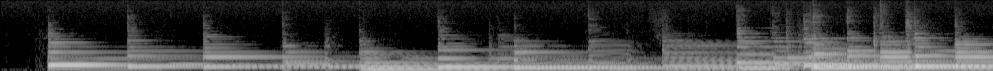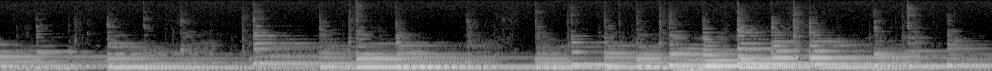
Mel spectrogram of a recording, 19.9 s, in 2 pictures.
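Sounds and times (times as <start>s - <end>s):
harp playing: 0.5s - 19.8s.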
